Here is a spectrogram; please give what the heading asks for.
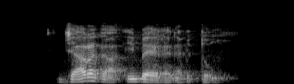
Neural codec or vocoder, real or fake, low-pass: codec, 16 kHz, 16 kbps, FunCodec, trained on LibriTTS, 50 frames a second; fake; 7.2 kHz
